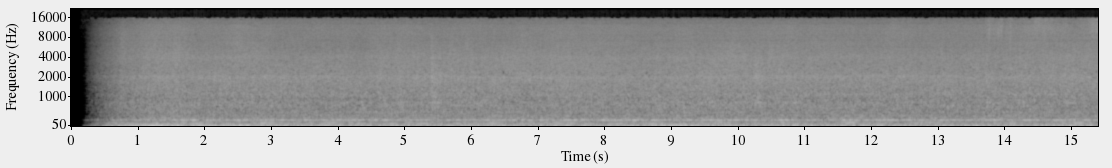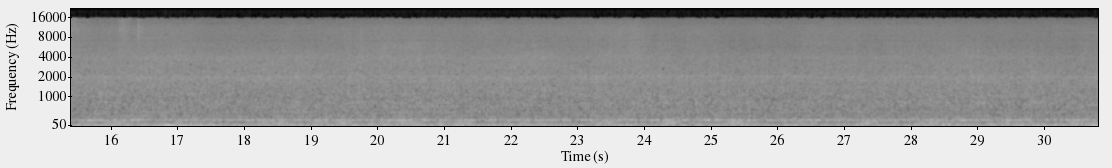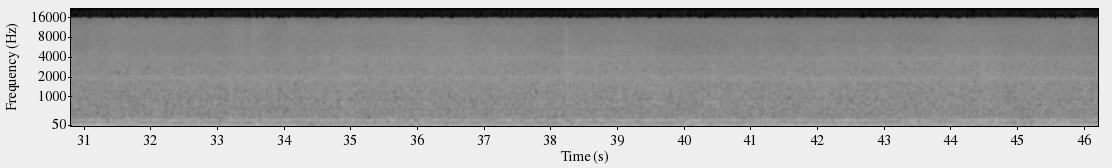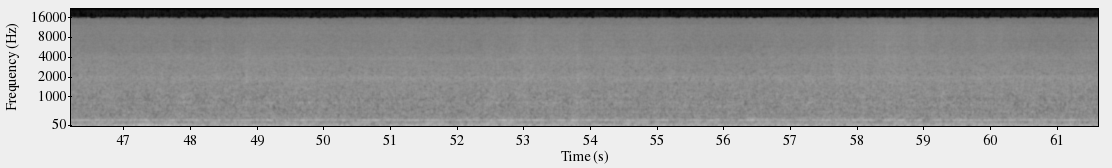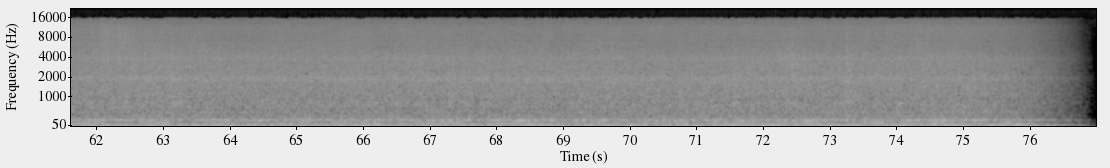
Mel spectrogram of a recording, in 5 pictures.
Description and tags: Boat engine with wind and the sea. Recorded with a Zoom H1.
